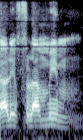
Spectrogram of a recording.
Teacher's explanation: Alif la-nya 6, amnya ya, mim bertasydid gunnah, dengung yang lama tahan 3. Lamnya 6, amnya 3, mimnya 6 lagi. Jadi la alif lam, la-nya tuh jadi mat lazim musaqal harfi, karena setelah lam ada mim bertasydid, ada tasydid di mimnya.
